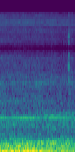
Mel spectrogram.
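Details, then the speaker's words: Furnace blower motor running after cleaning a dirty squirrel cage that had caused an imbalance rattle: a steady, smooth low hum with no rattle. Repair confirmed. "alright we fired it up blower motors are on it's running very smooth I don't hear that rattling noise anymore"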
